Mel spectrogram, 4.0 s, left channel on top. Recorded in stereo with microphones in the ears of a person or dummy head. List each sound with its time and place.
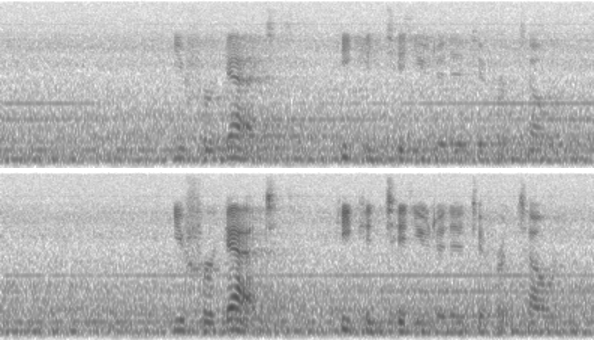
1.1 s a woman speaking: 35° right (ahead or behind), 1.7 m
